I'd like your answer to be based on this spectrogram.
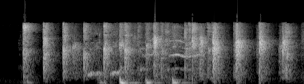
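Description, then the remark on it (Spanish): Brisk, steady applause of sharp hand claps in a quick even rhythm, about fifteen in all, with faint murmuring underneath partway through, welcoming contestants on a quiz game. “Y ahora, con un caluroso aplauso, reciba, recibiramos a los personajes reales de la Navidad.”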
